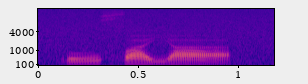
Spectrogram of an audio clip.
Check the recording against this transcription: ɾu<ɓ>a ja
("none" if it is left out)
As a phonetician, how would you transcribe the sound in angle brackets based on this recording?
f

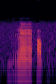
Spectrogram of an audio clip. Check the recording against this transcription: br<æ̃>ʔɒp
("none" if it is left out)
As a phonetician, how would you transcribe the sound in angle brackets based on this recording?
æ̃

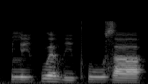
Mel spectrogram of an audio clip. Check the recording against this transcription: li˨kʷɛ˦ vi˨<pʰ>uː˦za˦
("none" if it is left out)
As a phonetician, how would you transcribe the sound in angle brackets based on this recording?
pʰ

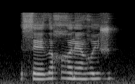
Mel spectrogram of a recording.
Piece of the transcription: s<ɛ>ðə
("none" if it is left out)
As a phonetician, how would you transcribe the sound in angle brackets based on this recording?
ɛ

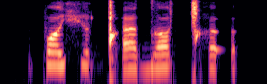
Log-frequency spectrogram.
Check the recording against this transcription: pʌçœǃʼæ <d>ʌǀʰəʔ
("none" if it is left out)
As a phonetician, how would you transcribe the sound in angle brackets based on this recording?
d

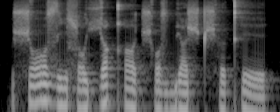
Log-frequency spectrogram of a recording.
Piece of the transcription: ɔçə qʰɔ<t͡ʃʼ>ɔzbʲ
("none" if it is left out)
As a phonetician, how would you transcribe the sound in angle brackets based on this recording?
t͡ʃʰ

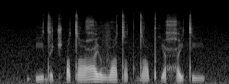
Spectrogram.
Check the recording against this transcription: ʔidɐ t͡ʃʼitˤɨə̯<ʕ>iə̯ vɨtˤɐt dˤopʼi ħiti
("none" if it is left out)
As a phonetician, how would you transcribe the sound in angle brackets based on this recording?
ʕ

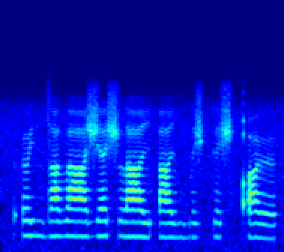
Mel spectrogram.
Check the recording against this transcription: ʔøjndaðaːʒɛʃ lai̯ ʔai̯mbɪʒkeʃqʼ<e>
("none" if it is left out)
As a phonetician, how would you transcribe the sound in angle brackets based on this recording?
ø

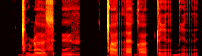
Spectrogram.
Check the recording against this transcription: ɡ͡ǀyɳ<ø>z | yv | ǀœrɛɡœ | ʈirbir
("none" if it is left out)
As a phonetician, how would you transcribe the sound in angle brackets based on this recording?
ø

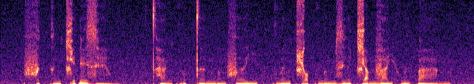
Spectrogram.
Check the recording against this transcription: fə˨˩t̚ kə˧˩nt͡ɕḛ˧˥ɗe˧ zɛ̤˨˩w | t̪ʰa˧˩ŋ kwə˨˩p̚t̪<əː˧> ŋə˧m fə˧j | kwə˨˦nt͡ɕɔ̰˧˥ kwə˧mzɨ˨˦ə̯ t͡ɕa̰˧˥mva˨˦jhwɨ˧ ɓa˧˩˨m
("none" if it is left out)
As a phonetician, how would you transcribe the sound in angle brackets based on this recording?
əː˧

